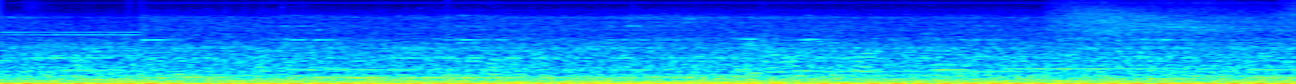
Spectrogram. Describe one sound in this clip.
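A train engine idles with a steady low rumble.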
